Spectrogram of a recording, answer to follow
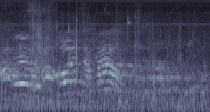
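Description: A toddler's high-pitched giggles and squeals, several short calls in the first second.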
